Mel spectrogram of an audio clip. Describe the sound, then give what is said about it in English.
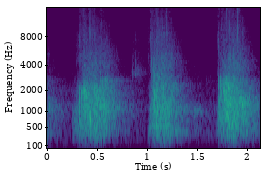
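An audience claps in unison at a commemoration of a civil-rights leader. There are three broad, loud bursts of clapping, each fading out before the next, at a steady rhythm with no talk over them. “Let's clap for nonviolent political activity. Let's clap for the beloved community.”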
